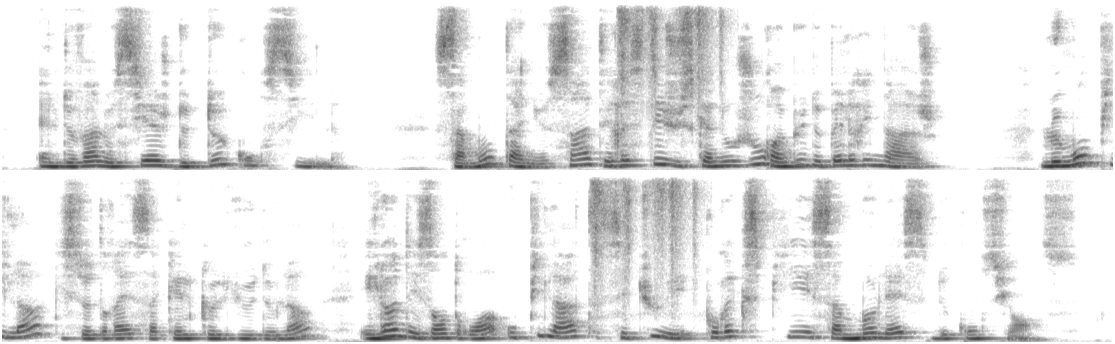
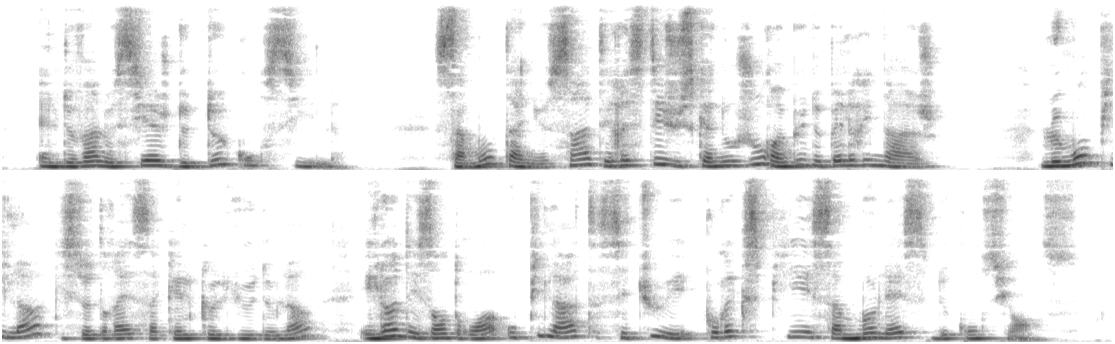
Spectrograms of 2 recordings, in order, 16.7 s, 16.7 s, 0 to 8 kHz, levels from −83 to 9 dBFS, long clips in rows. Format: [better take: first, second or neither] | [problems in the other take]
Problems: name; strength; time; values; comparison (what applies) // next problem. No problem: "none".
second | background sound (Rattle (instrument)); 15 dB below the speech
